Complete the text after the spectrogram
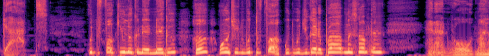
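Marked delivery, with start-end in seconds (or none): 1.3-5.8 high, loud belligerent yelling; high-pitched confrontational rant; cursing driver. Retold or imitated. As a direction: imitate an angry driver picking a fight. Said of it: "begins cursing at me".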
